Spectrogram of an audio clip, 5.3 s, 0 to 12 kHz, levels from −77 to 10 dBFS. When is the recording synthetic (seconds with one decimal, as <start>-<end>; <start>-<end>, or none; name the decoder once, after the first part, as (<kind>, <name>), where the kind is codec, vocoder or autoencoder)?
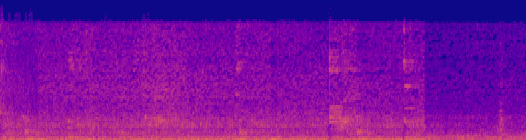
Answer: none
